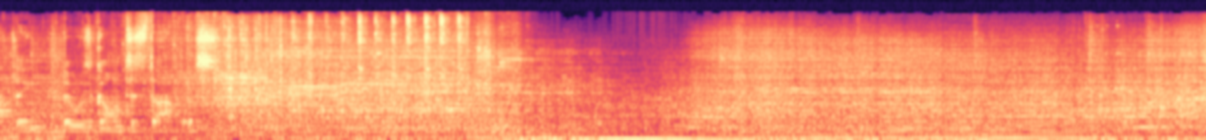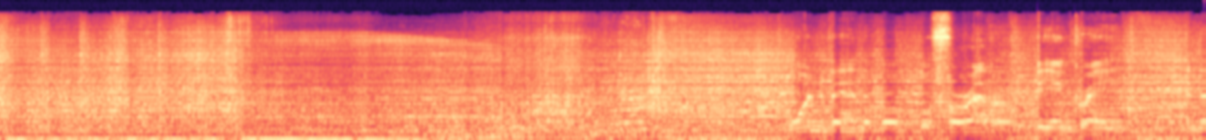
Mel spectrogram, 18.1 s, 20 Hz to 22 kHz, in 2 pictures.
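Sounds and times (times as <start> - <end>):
cinematic film music: 0.0 - 18.0
deep low rumble: 1.1 - 15.0.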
